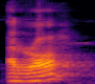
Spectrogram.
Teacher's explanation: Di situ adalah bacaan asy-syamsiyah karena alnya dibaca samar.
